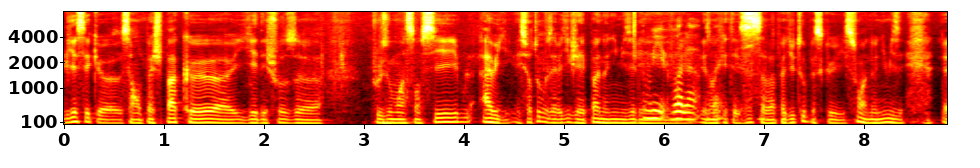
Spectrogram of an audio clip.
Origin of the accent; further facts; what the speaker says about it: France; quand vous enquêtez en Allemagne en tant que petit Français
